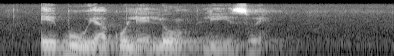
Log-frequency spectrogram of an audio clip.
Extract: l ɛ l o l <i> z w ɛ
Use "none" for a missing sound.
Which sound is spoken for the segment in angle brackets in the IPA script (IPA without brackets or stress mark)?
iː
